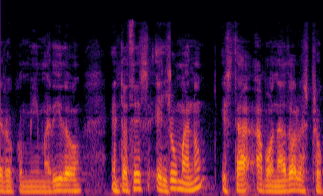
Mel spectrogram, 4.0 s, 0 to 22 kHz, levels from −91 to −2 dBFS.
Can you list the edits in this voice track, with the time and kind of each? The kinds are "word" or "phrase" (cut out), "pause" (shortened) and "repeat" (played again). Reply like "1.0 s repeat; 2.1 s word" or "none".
2.1 s word; 2.7 s pause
